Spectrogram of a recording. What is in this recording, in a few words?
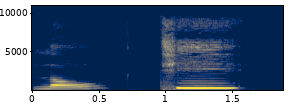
"lou2ti1", chinese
